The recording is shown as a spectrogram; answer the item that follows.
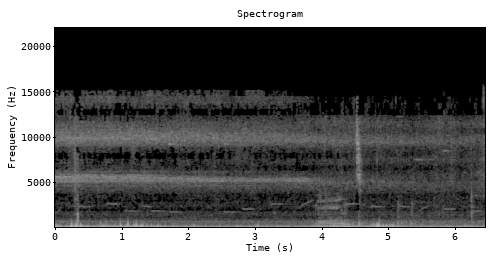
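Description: Low wind rumble on the microphone, with a few faint knocks and a brief snatch of voice about four seconds in.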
